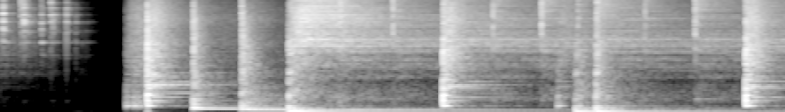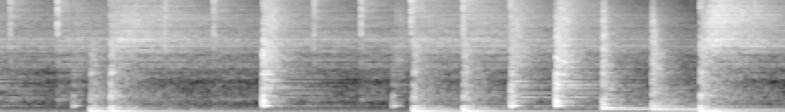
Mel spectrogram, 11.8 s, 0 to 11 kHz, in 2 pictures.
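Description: Drum kit played with open, long-ringing toms on fresh Evans clear G12 batter heads over clear G1 resonant heads, with crash cymbals, kick and snare. The fills step down in pitch from high tom to floor tom, each tom sustaining a deep ring. It starts about a second in after a brief silence.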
